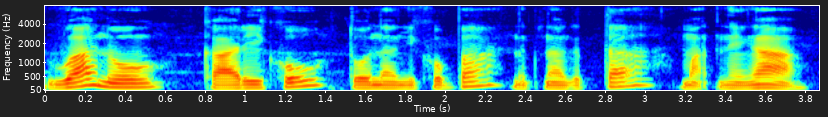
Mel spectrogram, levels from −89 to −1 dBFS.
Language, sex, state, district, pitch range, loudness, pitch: Garo, male, Meghalaya, South Garo Hills, 110-155 Hz, -20 LUFS, 120 Hz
